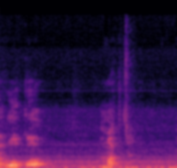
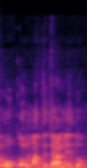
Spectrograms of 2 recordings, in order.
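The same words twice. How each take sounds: First: रोको held apart, then softer मत जाने दो after a gap; pause after रोको. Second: Said in the usual way. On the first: Shown as a demonstration. Teacher contrasting the two meanings, pause after रोको. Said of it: "दोनों का अंतर कितना हो रहा है". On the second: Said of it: "इसका मतलब है".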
